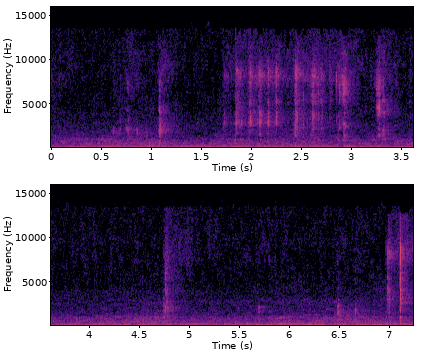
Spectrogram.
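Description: A black-painted solid gypsum disc, now mostly scraped white, is held in the fingers and scraped further with a utility knife blade. Quiet, short, bright scratching strokes rasp in irregular bursts over a steady low rumble. A sharper scrape stands out near the end.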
